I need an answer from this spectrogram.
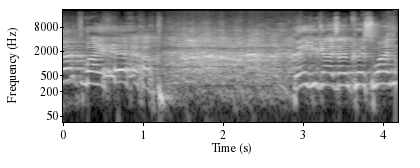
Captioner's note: audience laughing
